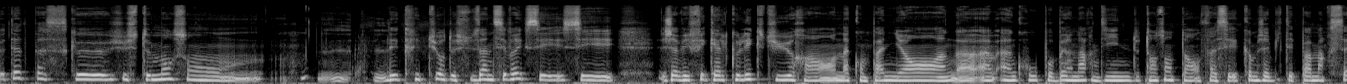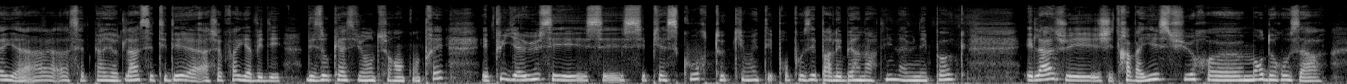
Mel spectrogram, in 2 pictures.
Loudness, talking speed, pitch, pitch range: -19 LUFS, 190 wpm, 200 Hz, 185-220 Hz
